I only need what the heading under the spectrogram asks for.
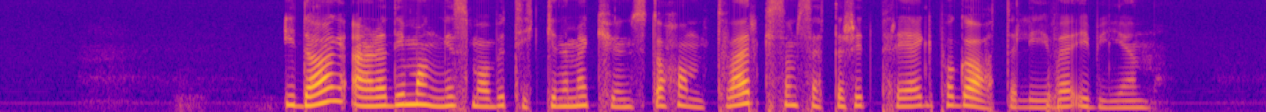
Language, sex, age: Norwegian, female, 27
